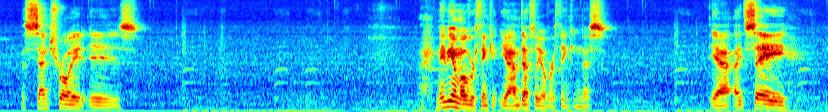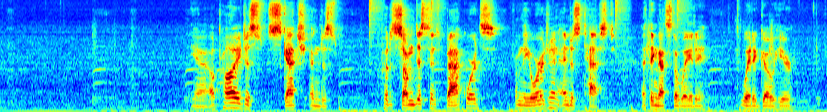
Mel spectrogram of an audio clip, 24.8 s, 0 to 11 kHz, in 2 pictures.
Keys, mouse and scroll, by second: 7.1 click, 8.3 click, 19.7 click, 21.2 click.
